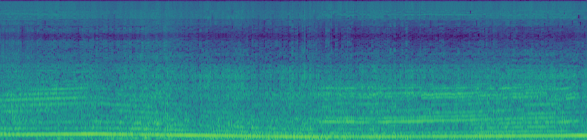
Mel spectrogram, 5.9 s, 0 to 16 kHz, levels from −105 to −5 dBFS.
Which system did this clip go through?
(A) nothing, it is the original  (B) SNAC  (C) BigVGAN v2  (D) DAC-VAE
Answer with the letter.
A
